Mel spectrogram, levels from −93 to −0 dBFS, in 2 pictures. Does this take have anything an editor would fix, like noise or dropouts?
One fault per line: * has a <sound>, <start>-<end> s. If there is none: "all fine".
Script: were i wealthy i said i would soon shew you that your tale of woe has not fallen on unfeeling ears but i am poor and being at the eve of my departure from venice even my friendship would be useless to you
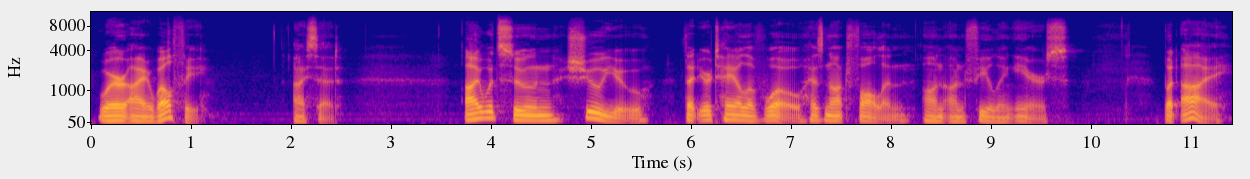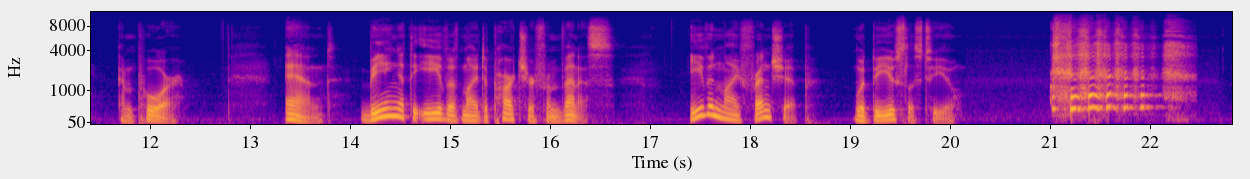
* has a laugh, 21.0-22.5 s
